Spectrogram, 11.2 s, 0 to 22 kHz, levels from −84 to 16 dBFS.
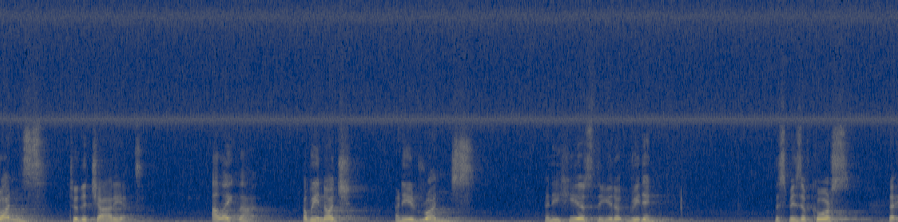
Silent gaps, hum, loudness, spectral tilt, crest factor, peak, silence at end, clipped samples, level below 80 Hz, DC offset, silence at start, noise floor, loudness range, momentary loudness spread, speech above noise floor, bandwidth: none; none; -25 LUFS; -6 dB/octave; 20 dB; -8 dBFS; 0 s; under 0.1%; -50 dBFS; under 0.1%; 0 s; -47 dBFS; 2 LU; 23 LU; 23 dB; over 20 kHz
